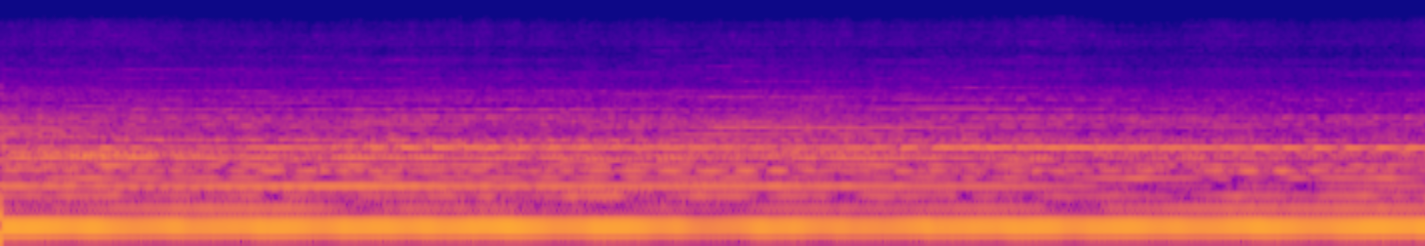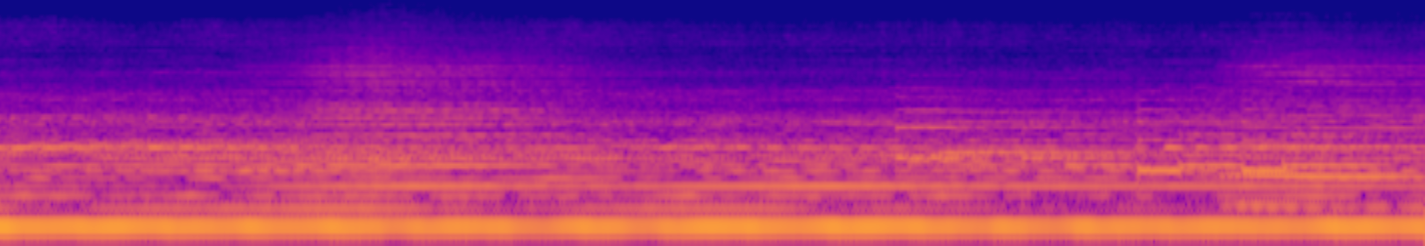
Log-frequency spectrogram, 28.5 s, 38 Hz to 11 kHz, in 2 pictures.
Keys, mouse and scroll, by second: 0.4 f, 0.7 scroll down 1, 0.9-4.7 middle drag, 1.9 z, 3.5 scroll up 1, 4.7 click, 5.5 click, 6.8-8.7 drag, 8.8-9.3 scroll up 1, 9.3 click, 10.2 middle click, 11.1 click, 11.6-13.3 middle drag, 12.5 z, 13.3 click, 13.6 z, 14.1-15.2 drag, 15.2 scroll down 1, 15.4 middle click, 16.3-17.6 drag, 18.4 scroll down 1, 18.5-28.5 middle drag, 19.1 Tab, 19.3 scroll down 1, 20.1 scroll up 1, 22.7-23.1 scroll down 1, 23.4 KP_1, 23.7 z.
